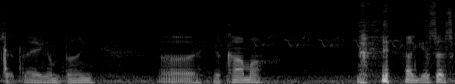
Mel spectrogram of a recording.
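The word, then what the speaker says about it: Yakima: Uh Yakama. I guess that's how you pronounce it.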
